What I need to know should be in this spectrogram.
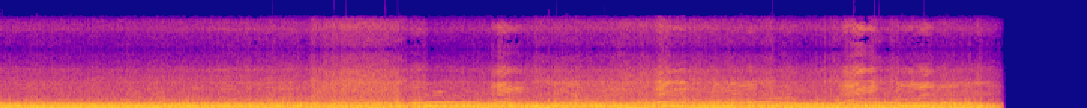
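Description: Motorcycle engines roar loudly on a highway.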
